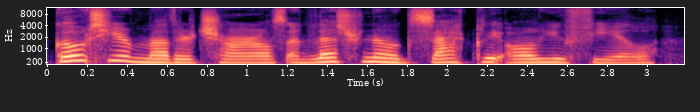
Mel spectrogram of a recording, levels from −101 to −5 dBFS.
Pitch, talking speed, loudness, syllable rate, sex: 210 Hz, 245 wpm, -20 LUFS, 5.7 syllables/s, female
